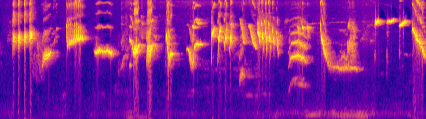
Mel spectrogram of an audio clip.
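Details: Asian pied starling singing at full strength with varied fills, for luring other starlings into song: quick stuttered clicks, slurred whistles and harsh buzzes alternating, with a long thin high whistle near the end.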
